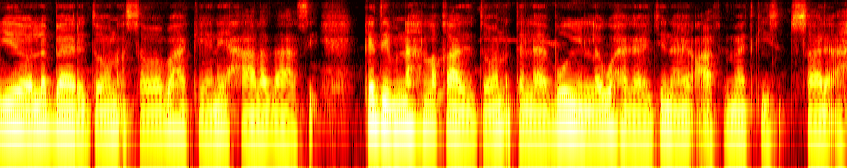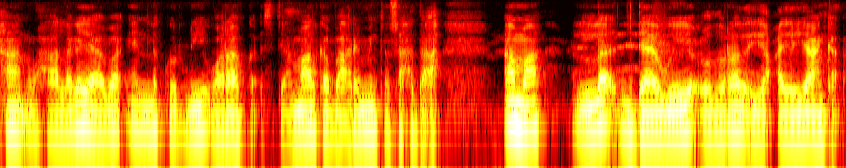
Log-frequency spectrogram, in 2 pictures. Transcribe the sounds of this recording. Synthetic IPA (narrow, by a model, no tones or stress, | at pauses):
jɐðɔːlɐbaːɾɪd̪ɔːnɔ̰sɐβɐβɐɦɐkʰɛːnɛjħɑːlɐðaːsɪ̰kʰɐd̪ibnɐlɐqɑːðɪd̪ɔːnɔt̪ʰɐlaːβɔːjɪnlɐɣʊɦɐɣaːt͡ʃɪnɐjɔ̰ʕɑ̰ːfɪmaːd̪kʰiːsɪ̥t̪ʰʊ̥saːlɛ̰ʔɐ̰haːnwɑħɑːlɐɣɐjaːβaːʔɪnlɐkʰɔrɗɪjɔwɑɾaːb̚kʰɐʔɪst̪ʰɪʕmaːlkʰɐbɑʕɾɪmɪnt̪ʰɐsɑħd̪ɐ̰ʔɐh | ʔɐmɐ | lɐd̪aːwɛːjɔʕʊðʊɾɐðɐijɔʕɑjɐjaːŋkʰɐ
